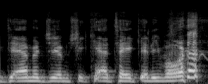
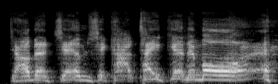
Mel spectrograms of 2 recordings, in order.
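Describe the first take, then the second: First: It is said in a plain American accent. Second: It is said in a Scottish accent.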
